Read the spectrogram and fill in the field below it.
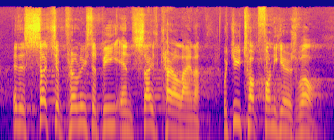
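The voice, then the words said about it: Irish accent, congested voice. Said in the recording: “I am Irish. I have a funny accent. I also have a cold.”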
